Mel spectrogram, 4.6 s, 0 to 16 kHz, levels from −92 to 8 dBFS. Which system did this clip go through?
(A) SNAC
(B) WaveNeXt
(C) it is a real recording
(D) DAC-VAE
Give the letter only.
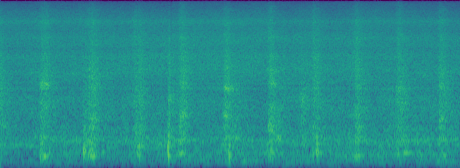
D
